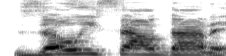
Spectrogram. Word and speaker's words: Zoe Saldana: But her name is Zoe Saldana. Is that how you say it? Mm-hmm. Zoe Saldana.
